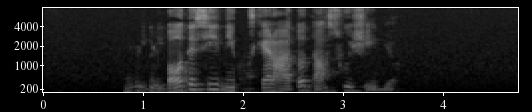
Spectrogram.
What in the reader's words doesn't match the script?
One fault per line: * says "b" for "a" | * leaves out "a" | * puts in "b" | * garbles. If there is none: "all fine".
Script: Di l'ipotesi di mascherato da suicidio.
all fine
